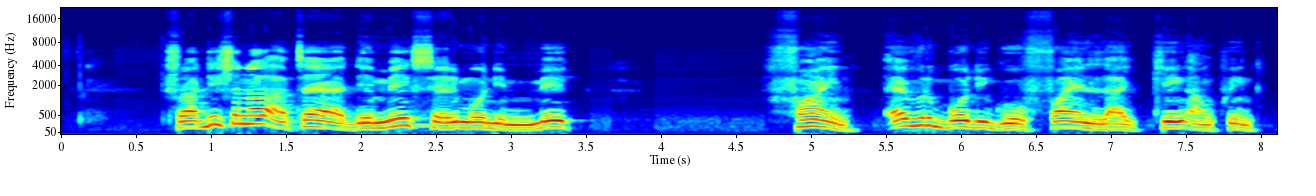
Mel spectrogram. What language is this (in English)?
Nigerian Pidgin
